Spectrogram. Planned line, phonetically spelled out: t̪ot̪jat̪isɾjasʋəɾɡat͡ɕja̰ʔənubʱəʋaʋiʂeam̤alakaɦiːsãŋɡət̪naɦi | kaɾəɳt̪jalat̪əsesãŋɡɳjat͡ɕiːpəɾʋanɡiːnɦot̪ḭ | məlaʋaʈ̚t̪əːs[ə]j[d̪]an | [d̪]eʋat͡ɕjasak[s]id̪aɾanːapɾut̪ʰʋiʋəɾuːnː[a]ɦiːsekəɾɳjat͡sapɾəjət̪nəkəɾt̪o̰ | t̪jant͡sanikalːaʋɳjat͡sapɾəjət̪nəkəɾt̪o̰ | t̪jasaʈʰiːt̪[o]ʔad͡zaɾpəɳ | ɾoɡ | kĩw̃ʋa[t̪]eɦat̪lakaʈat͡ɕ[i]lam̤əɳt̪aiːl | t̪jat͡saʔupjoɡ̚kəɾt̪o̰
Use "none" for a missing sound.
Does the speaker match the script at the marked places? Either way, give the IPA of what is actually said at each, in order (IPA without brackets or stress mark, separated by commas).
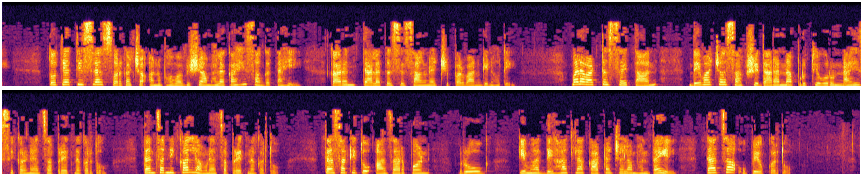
ə, t̪, d̪, ʂ, a, o, d̪, a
